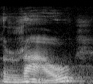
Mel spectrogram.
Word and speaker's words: row: row in British English this word here which is spelled are o w is pronounced rao means the same thing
